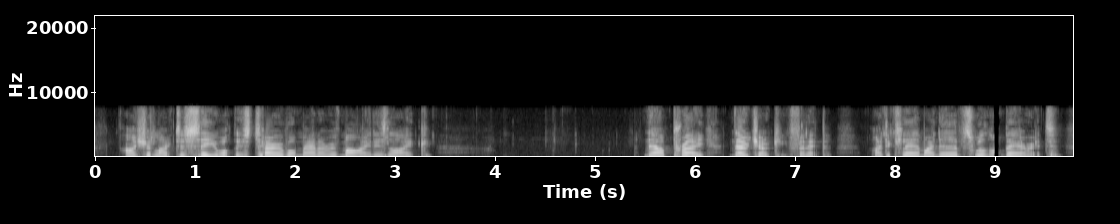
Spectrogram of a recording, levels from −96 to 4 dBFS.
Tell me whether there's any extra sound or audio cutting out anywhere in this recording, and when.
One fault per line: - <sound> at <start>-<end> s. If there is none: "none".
- dropout at 9.0-9.0 s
